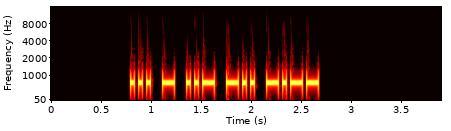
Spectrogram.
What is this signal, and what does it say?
Morse code, heard as a keyed tone, about 30 wpm, 700 Hz. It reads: STUDY
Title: Five Letter Words - 30wpm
